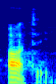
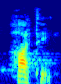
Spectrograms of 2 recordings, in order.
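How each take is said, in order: First: The word starts directly with a vowel. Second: The word starts with a breathy h sound. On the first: The speaker calls it wrong. "that would be O-T-I" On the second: The speaker calls it right. "hati is the correct pronunciation"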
